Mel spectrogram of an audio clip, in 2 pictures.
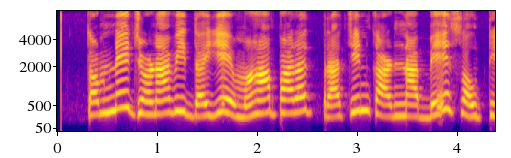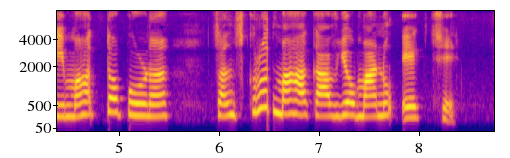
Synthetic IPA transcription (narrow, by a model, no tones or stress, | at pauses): t̪əmned͡ʒəɽ̃aʋid̪əjeməɦabʱaɾət̪̚pɾat͡ʃinkaɳnabesəwt̪ʰiməɦət̪wʋəpuɾɳə | sə̃nskɾut̪məɦakaʋjomãnũekt͡ʃʰe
